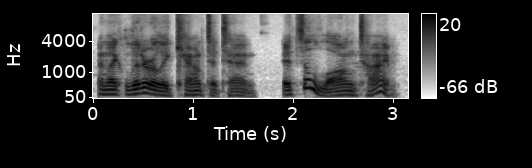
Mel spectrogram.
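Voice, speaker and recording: A man's voice: mid-range voice, sing-song, normal speed, mellow, breathy edge, dry recording, studio quality. A man explaining things to parents in a casual, loosely phrased way as a program facilitator. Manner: informal, hedging with frequent "like". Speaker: early childhood program facilitator.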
